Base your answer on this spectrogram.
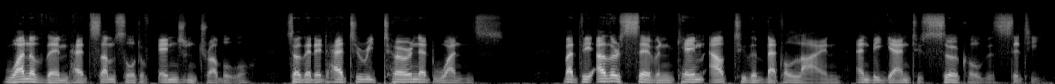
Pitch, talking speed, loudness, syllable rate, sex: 95 Hz, 190 wpm, -22 LUFS, 4.7 syllables/s, male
